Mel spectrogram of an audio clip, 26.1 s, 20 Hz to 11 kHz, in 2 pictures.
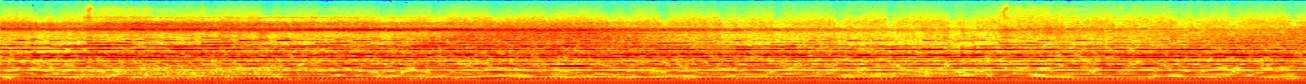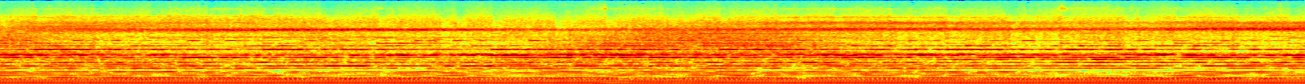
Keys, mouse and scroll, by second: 15.5 right click, 16.8 right click, 17.0 right click, 17.3 right click.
